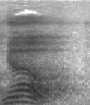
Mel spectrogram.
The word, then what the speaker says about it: know: no there's the no no but there's another word called no when something is in your brain and strangely that starts with the letter k it's a silent k so the next place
